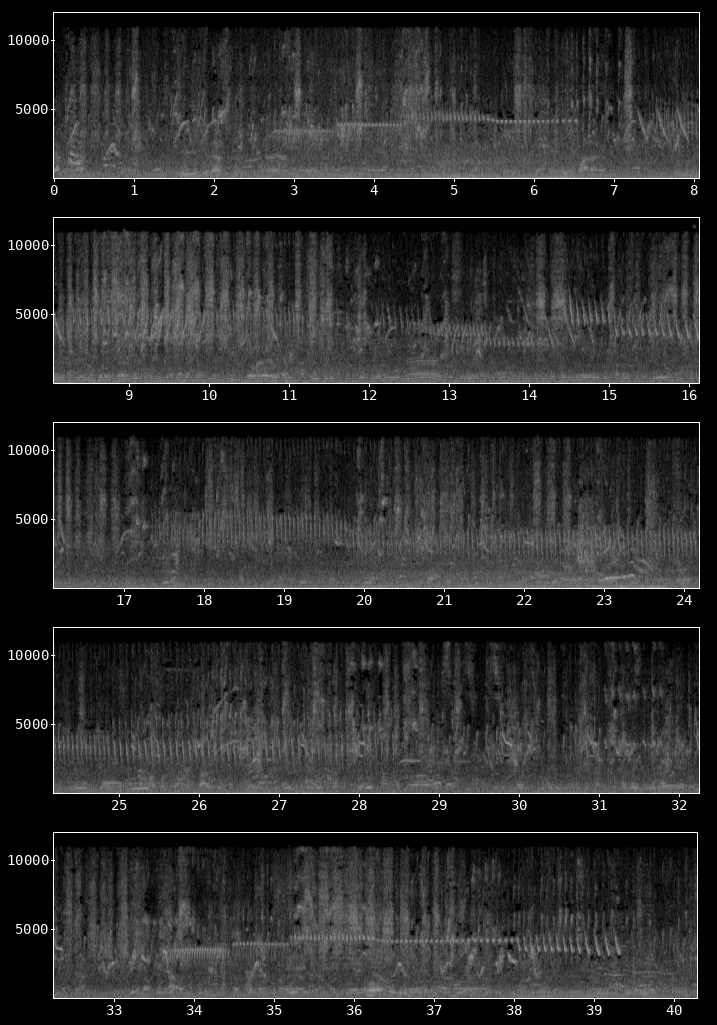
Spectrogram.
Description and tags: Recorded next to a bird shop on "las ramblas" in barcelona. You can hear a multitude of different birds whistling all at the same time. In the background tourists and the shopkeeper.
barcelona, birds, bird-shop, field-recording, ramblas, tourists, traffic, whistling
